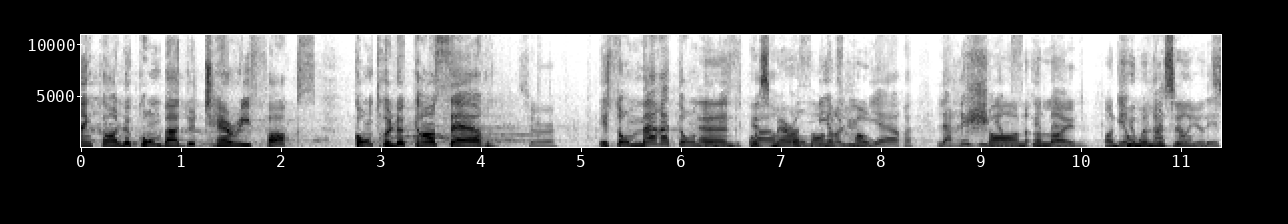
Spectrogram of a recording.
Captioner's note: speaking French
